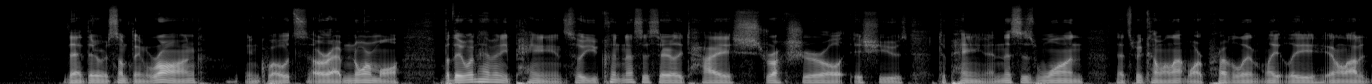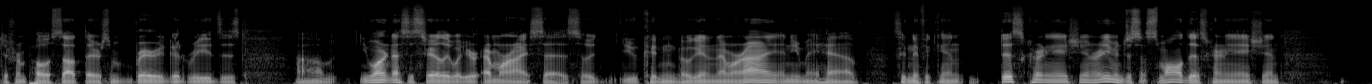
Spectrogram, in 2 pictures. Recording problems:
none

